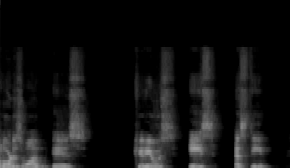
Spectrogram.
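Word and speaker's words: εἷς: In Greek, the Lord is one is Kyrios Eis Estin. Now, the way they pronounce it in the seminaries is Kyrios Heis Estin.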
